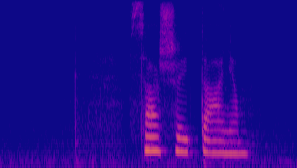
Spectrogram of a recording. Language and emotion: Russian, neutral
